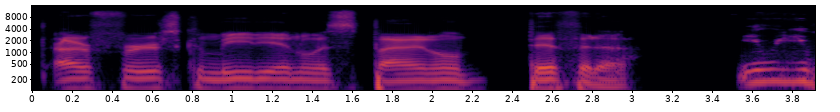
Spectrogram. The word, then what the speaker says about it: spina: You're not our first comedian with spinal bifida. You pronounced it wrong. Come on. If I'm the second guest, you got to pronounce it right. Jesus Christ, Duante. It's spina, not spinal. There's no L.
